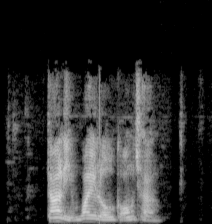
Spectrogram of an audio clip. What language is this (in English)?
Cantonese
